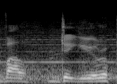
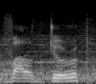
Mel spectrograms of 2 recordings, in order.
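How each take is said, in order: First: The 'de' is a separate syllable before 'Europe'. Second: The 'de' is merged into 'Europe' without a vowel. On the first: The speaker calls it wrong. "I always say Val de Europe" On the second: The speaker calls it right. "but it's like Val d'Europe"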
